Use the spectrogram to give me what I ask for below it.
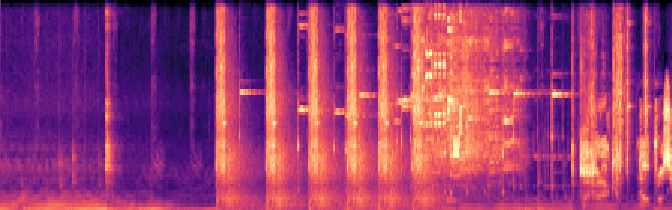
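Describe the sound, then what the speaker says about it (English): Target-practice gunfire in the Deus Ex training mission, a string of sharp shots ringing out after a music-backed opening and recurring over about six seconds, up close amid continuous game sound. "Release the second target and aim before shooting this time."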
